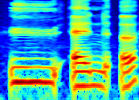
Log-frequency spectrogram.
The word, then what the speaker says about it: une: Then the feminine article is here, and it's easier because if you have this U-N-E, then you pronounce it une, okay? Masculine, un, feminine form, une.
